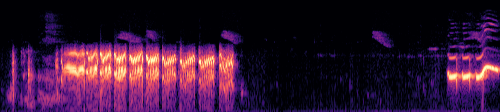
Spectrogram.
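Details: Singing White-browed scimitar babbler (Pomatorhinus schisticeps): a rapid run of about fifteen buzzy, chattering notes lasting under two seconds, then two seconds of silence, then a clear whistled note rising at the end.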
